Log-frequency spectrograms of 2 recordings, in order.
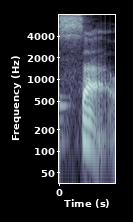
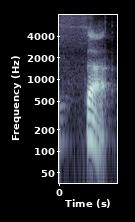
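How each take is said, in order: First: It starts with a hissing s sound. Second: It starts with a th sound, tongue between teeth. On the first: The speaker calls it wrong. "Don't say sa" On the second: The speaker calls it right. "with your tongue outside"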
